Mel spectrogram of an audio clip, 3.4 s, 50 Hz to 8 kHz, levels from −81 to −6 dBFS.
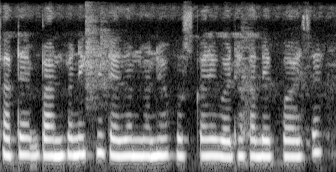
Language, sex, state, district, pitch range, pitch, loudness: Assamese, female, Assam, Sonitpur, 245-260 Hz, 250 Hz, -12 LUFS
